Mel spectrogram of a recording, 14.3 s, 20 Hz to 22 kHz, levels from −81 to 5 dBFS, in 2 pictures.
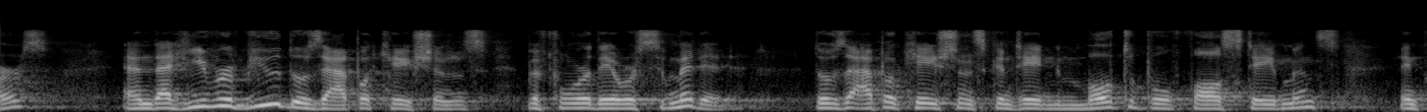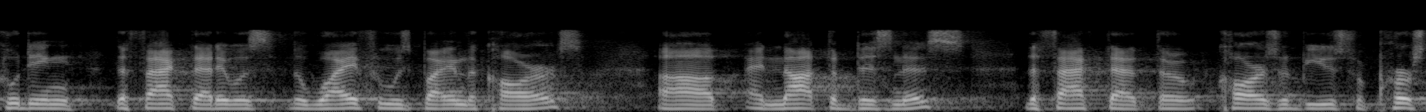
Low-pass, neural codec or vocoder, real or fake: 7.2 kHz; codec, 16 kHz, 2 kbps, FunCodec, trained on Chinese and English, 25 frames a second; fake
